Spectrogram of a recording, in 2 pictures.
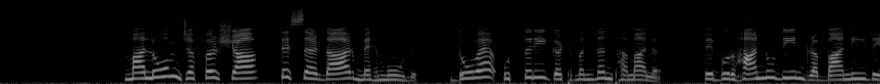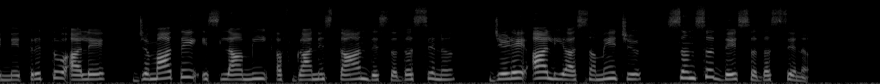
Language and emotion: Dogri, neutral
